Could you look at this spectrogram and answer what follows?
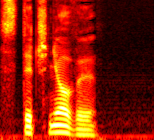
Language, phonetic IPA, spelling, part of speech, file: Polish, [stɨt͡ʃʲˈɲɔvɨ], styczniowy, adjective, Pl-styczniowy.ogg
